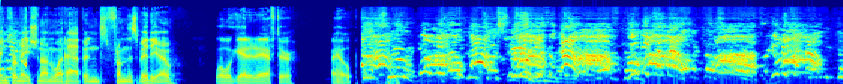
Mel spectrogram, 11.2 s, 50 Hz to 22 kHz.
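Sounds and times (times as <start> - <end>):
woman yelling on an airplane: 0.0 - 0.4, 4.8 - 11.2
speech: 0.0 - 5.7.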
